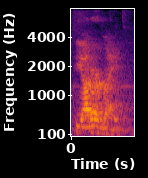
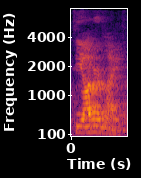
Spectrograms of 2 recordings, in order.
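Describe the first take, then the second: Both takes have the same delivery.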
